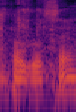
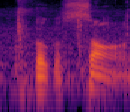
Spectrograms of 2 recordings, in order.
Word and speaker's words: Vogelsang: Tom Vogelsang in the small blind. Vogelsong, I should say, as he pronounced his name for us late yesterday.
